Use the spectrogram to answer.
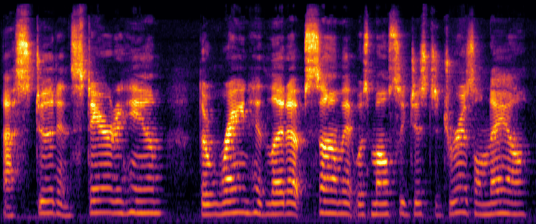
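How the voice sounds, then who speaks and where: A woman reading a children's novel aloud and then talking about it in a relaxed way, with fillers. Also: mid-range voice, unhurried.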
